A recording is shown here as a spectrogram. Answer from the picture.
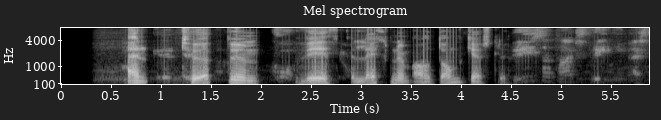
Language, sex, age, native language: Icelandic, male, 30-39, Icelandic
